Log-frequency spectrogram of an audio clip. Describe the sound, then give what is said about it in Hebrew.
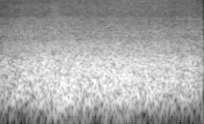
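Soft, steady wash of sea waves on a beach in the Kiryat Yam area of Israel, with almost no waves, a continuous hiss of surf with a faint breezy rumble, no voices, heard evenly throughout the short stretch. “זה נראה מאוד פסטורלי, ים כחול, שמיים כחולים, כמעט אין גלים, אבל רק כשמתקרבים רואים שהחול מלא מלא בזפת שחורה.”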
